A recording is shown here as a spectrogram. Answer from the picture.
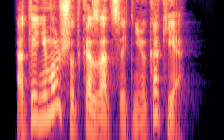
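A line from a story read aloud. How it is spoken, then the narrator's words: Cheerful question. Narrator (Russian): бодро спросила Гермиона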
